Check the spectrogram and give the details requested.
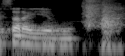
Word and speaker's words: Sarajevo: a cidade chamada sarajevo se escreve sarajevu mas se pronuncia sarajevo então o arquiduque francisco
